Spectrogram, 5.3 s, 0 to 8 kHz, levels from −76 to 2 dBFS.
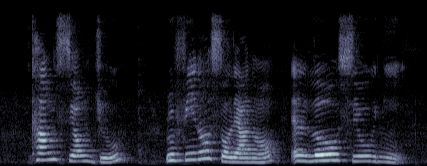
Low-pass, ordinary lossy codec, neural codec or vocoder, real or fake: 7.2 kHz; none; none; real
